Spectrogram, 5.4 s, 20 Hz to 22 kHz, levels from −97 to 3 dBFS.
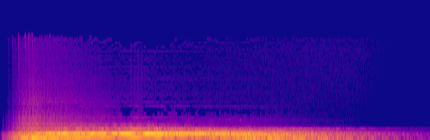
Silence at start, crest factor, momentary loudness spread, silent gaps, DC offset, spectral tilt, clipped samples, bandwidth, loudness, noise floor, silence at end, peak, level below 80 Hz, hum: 0.15 s; 14 dB; 16 LU; none; under 0.1%; -4.5 dB/octave; under 0.1%; 4.4 kHz; -16 LUFS; -58 dBFS; 0.95 s; -4 dBFS; -64 dBFS; none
